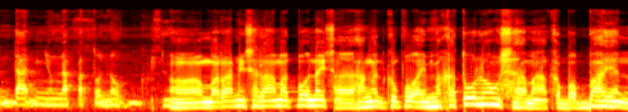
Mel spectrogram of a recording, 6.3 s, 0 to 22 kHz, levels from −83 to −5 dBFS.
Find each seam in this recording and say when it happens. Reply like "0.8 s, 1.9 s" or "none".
3.3 s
